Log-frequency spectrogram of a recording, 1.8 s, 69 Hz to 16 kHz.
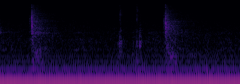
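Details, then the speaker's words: Model railway turnout switch machine on a Rocrail layout run with an NCE Power Cab (switch 2, node 34, address 15), operated from the software, gives sharp clicks about a second apart over a low mains hum; actuating normally. "If we come here, go to operate, you can hear the switch actuate."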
